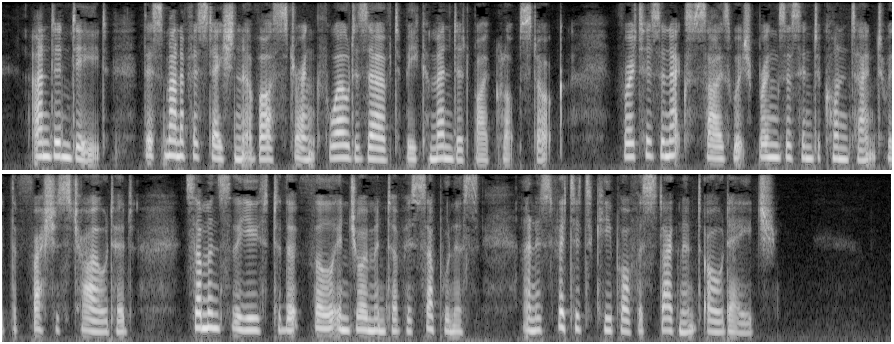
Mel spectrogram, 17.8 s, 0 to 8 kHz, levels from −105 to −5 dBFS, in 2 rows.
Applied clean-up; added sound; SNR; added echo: none; none; none; none.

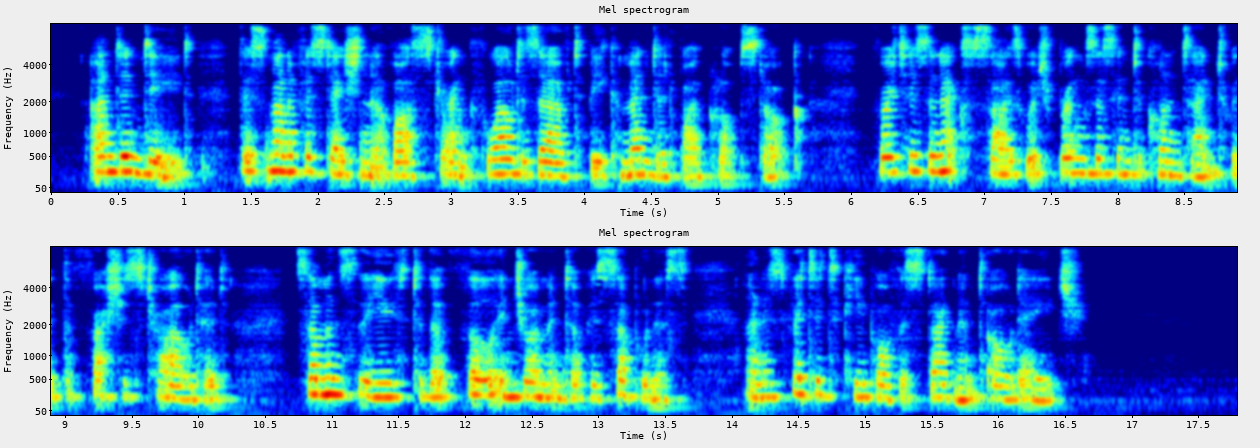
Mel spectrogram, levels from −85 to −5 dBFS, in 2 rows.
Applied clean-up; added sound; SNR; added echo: none; none; none; reverberation time 0.3 s.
